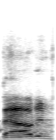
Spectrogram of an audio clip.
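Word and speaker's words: Bowden: I'm just kidding so so um it is pronounced Bowen Francis he is named after the college football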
